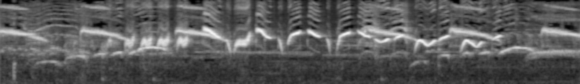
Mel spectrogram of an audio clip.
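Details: Captive tame Chinese hwamei kept in Ho Chi Minh City, delivering a loud, rich song of looping whistled notes that swoop up and down, ending in a fast jumble of bright, varied phrases.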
